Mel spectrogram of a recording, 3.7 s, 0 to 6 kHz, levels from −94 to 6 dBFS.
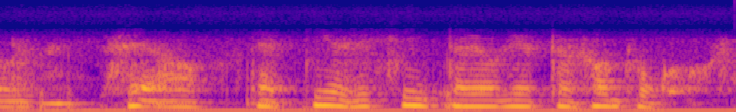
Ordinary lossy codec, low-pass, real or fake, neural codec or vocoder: none; 5.4 kHz; real; none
